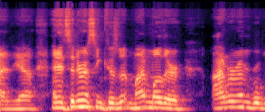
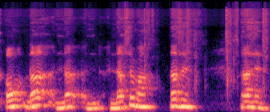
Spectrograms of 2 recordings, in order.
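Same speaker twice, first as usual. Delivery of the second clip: put-on higher, stammering child's brush-off; retold nervous denial; 4 semitones higher than usual. Child hiding trouble from mom, nervous denial. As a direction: play a kid hurriedly covering up.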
